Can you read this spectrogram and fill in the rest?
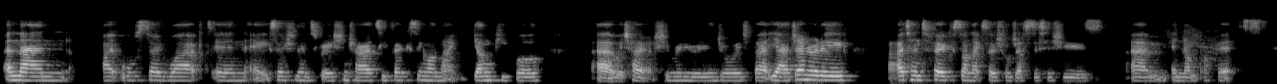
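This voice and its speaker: A young woman with a slightly low, quite flat voice. She talks informally as a panel guest, rambling a little as she goes. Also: a little fast, low-quality recording. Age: 20s. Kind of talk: casual self-introduction.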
